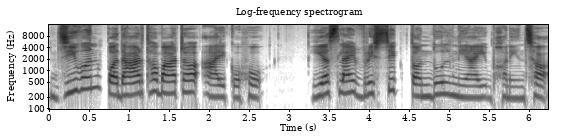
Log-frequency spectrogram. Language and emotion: Nepali, neutral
